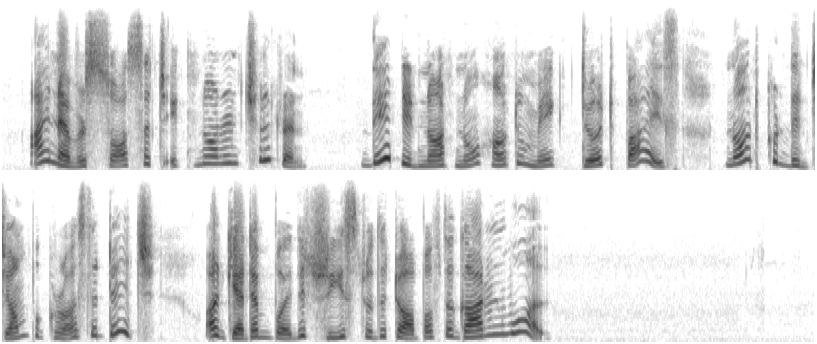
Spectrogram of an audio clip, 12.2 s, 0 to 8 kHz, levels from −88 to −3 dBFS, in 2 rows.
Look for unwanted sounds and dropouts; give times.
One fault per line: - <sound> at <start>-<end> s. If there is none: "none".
none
